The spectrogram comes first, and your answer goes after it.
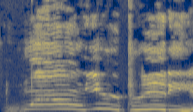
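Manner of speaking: high, slow, drawn-out awe; mock smitten bachelor. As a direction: coo it dreamily up high.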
